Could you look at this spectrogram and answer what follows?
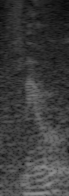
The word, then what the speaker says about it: mayoral: the mayoral election, that's how you say it. I've been like really illiterate the last couple weeks. – Mayoral? – Is that it? – Mayoral, yeah.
